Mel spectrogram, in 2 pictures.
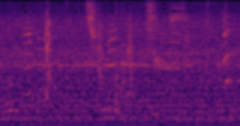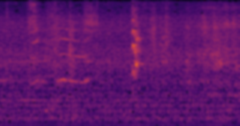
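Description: A Java (long-tailed) macaque lip-smacking as it grooms, a run of soft, quick, wet smacks and clicks with a few short high squeaks among them. In macaques, lip-smacking is a friendly, affiliative signal given during grooming.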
